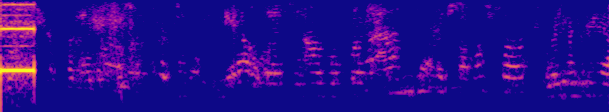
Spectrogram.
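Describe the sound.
A short, loud voicemail tone sounds at the very start after the mailbox greeting, then soft voices talk quietly for the rest.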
